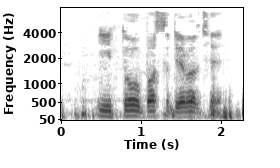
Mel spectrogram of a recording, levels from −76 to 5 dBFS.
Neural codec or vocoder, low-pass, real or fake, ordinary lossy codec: codec, 16 kHz in and 24 kHz out, 2.2 kbps, FireRedTTS-2 codec; 7.2 kHz; fake; MP3, 32 kbps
